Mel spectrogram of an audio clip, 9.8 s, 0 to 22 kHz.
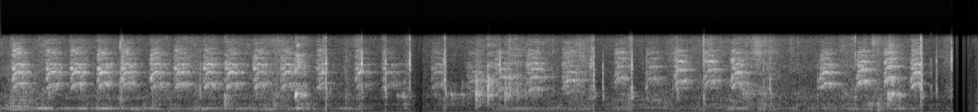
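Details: Golden retriever puppies from one litter, 58 days old, playing with their owner; rapid rhythmic high yips about three per second, in bursts with brief pauses, over a low steady hum.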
